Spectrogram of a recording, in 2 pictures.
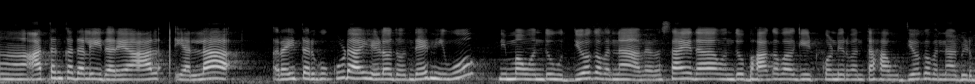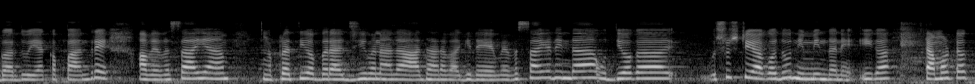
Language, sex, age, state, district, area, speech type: Kannada, female, 30-45, Karnataka, Mandya, rural, spontaneous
